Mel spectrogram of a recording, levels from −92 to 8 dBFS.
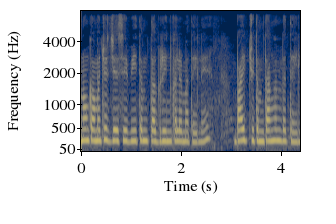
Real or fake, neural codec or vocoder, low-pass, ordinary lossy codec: real; none; 7.2 kHz; AAC, 48 kbps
